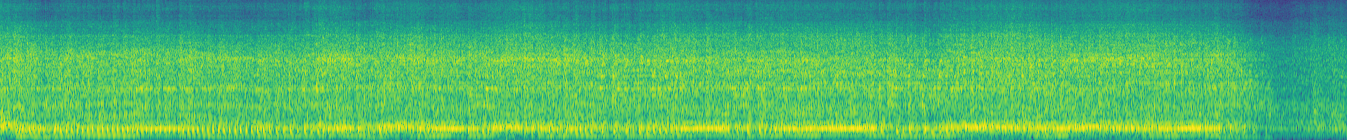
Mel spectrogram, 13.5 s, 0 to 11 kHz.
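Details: Honda TMX155 CDI motorcycle that is hard to start despite all parts reportedly being replaced: the single runs unevenly at about three pulses a second, sputtering and backfiring before dying.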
